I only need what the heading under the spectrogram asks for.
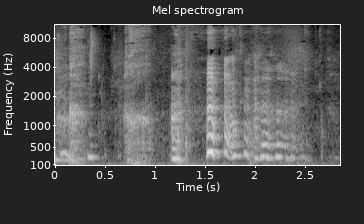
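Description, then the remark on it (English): Wet chewing of soft, gummy candy that is not very sticky, with irregular smacks and squelches spread across a few seconds, plus faint murmured mouth sounds in between. “They're not that sticky. They're better than like now and later. We're just chewing away.”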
